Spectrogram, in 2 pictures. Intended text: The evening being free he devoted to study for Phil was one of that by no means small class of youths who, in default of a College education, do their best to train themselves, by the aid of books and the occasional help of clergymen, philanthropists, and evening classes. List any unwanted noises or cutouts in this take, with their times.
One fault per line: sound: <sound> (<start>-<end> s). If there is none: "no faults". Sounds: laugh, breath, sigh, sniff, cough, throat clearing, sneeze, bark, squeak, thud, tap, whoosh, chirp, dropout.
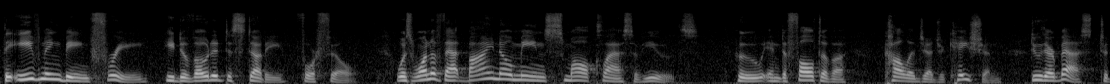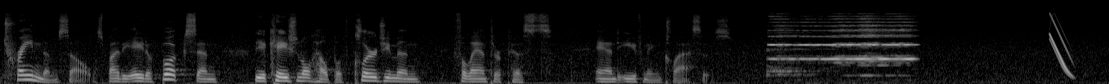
sound: squeak (18.8-20.3 s)
sound: chirp (21.6-21.9 s)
